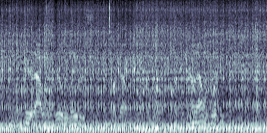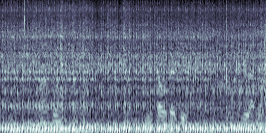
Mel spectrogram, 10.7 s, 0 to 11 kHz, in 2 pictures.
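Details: 2006 Suzuki GSX-R750 inline-four, air cover off during troubleshooting: uneven, lumpy idle with an irregular stumble, as if not running on all 4 cylinders; stalls at lights, rough at low RPM. Owner suspects a faulty coil pack, but the coils spark and read similar resistance; misfire cause unconfirmed.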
